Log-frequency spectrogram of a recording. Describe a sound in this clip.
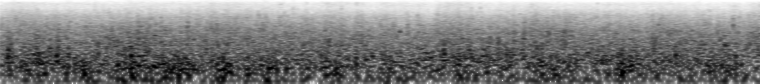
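A sail flaps in the wind.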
